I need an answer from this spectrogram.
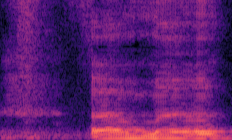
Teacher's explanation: A posisinya di tenggorokan bagian bawah dia huruf alif atau hamzah ya. ama, bibir bertemu bibir.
